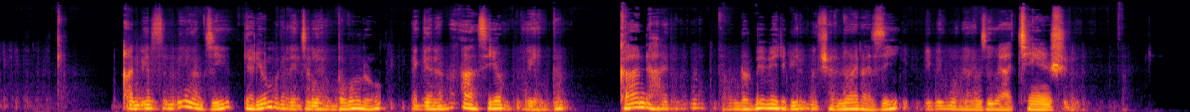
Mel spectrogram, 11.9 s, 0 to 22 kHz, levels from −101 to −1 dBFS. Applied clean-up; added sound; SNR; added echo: neural mask model DeepFilterNet 3.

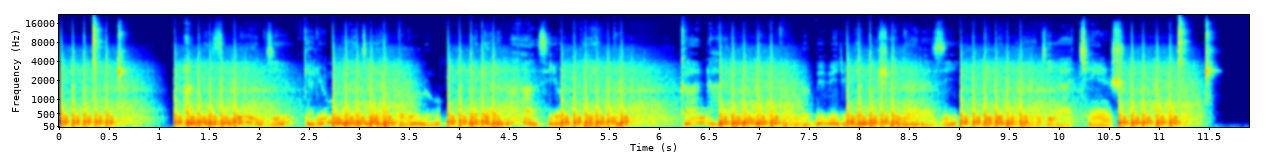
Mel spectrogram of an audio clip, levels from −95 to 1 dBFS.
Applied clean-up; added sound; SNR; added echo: none; Gunshot, gunfire; -4 dB; none.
